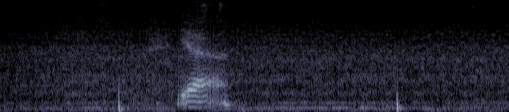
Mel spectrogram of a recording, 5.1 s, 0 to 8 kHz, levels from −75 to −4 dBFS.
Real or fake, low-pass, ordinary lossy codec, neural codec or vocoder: fake; none; none; codec, 16 kHz, 16 kbps, FreqCodec, smaller model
